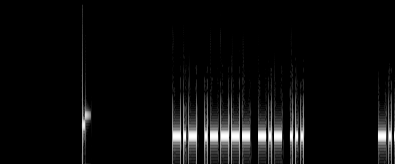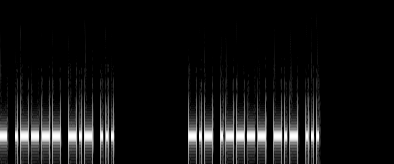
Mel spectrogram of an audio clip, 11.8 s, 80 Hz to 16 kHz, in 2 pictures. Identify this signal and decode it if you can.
Morse code, heard as a keyed tone, about 30 wpm, 700 Hz. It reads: K1KS K1KS K1KS
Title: Easy Call Signs Repeated 3x - 30wpm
